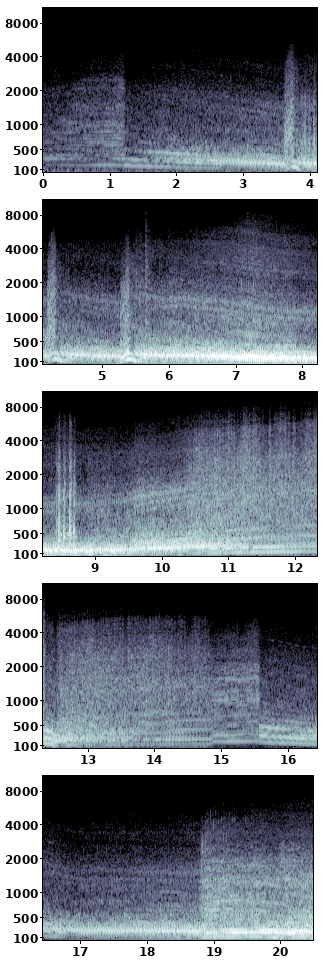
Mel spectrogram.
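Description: A sports car engine roars closer, revving up and down through gear changes.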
